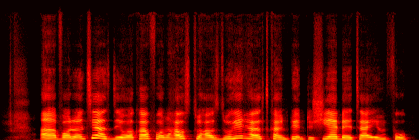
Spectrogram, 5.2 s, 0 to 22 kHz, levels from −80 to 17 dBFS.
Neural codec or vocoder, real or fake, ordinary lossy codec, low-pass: autoencoder, 48 kHz, 32 numbers a frame, DAC-VAE, trained on Japanese speech; fake; none; none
